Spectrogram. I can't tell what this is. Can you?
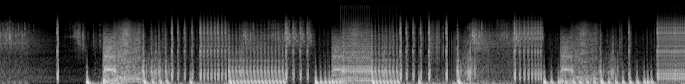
Here is a 3-bar loop at 105 beats per minute. It was created with little parts of field recordings.
glitch, beat, percussion, field-recording, loop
